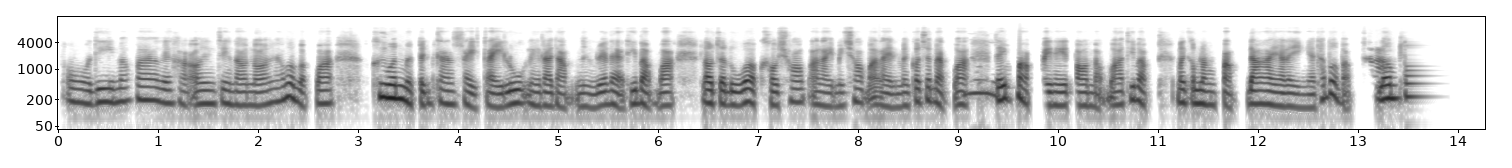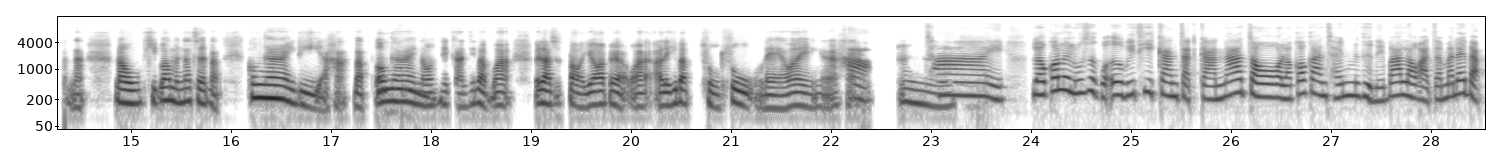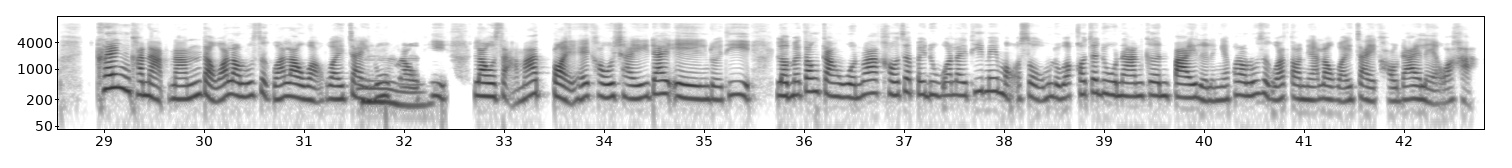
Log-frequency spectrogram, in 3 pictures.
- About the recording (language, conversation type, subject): Thai, podcast, ที่บ้านคุณมีวิธีจัดการเรื่องหน้าจอและเวลาการใช้มือถือกันอย่างไรบ้าง?
- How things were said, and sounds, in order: distorted speech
